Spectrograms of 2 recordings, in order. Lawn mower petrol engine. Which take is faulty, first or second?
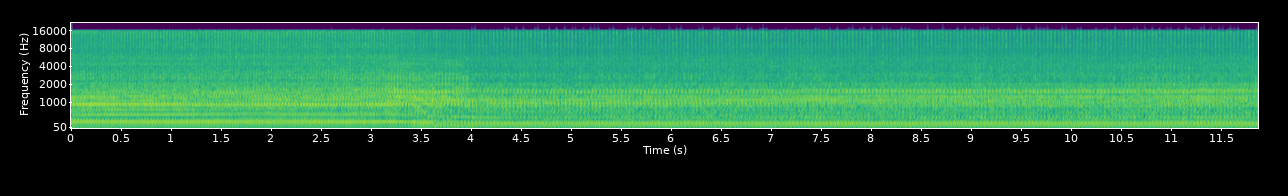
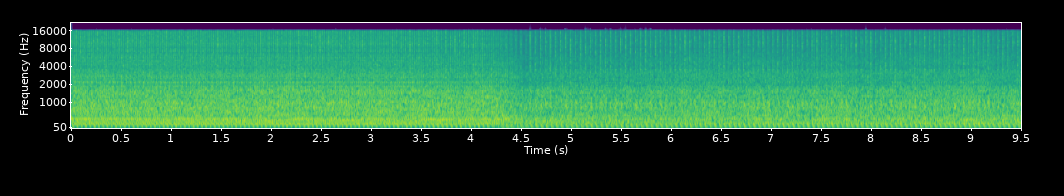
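first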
